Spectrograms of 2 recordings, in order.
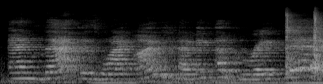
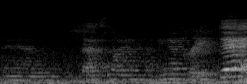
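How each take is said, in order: First: It is said loudly and convincingly. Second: It is said quietly and unconvincingly.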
